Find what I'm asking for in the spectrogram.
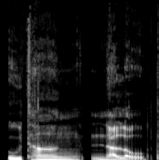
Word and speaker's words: utang na loob: Utang na loob. Did I, did I say that right? – Yes.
